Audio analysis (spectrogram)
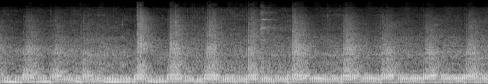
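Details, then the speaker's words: Honda PCX150 scooter idling after an oil change, heavy white smoke; rough metallic clatter about three times a second. Owner suspects it was ridden low on oil and the piston rings are worn or stuck, so fresh oil now burns off; teardown planned. "ทีนี้ลูกแหวนน่ะมันน่าจะนะครับมันน่าจะตายหรือว่ามันน่าจะติดแล้วแต่รถอ่ะยังขี่ได้ทีนี้พอเเปลี่ยนมันเครื่องใหม่ปุ๊บมันเครื่องเข้าไปเข้าไปเลี้ยงปึ๊บควันออกเลย"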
